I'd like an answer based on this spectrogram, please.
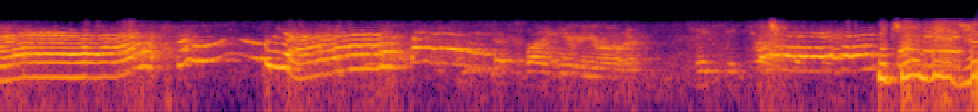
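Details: Banjo the dog cries for absent owners gone a couple of weeks; sustained yodelling howls slide up and down, falter into a quieter dip, then return with louder wavering whimpers.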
